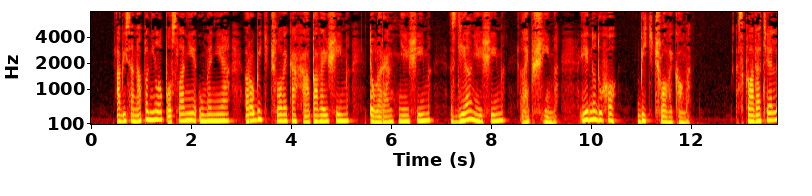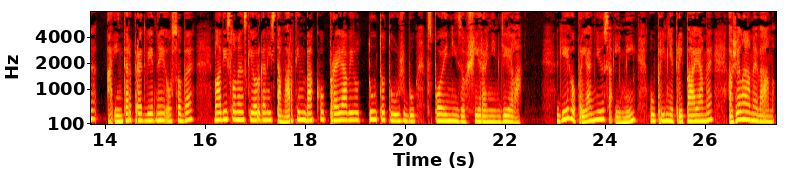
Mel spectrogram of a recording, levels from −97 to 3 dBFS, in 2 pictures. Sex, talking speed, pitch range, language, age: female, 95 wpm, 145-180 Hz, Slovak, 40-59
